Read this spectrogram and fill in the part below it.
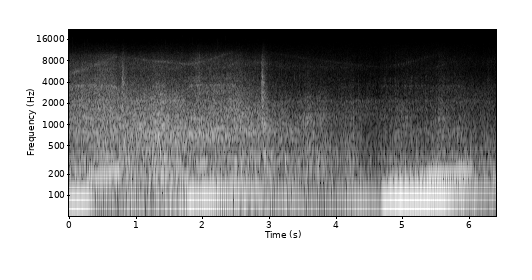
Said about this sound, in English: The semi's trailer grows smaller as it moves further down the road.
